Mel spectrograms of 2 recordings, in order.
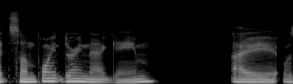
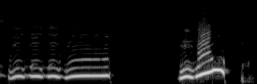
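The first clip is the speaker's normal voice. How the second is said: high, loud hype-man woos; rising whoops to kick off the show; 11 dB louder, slower than usual. Real, not acted. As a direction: pump up the crowd with whooping. Podcast host hyping the intro.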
